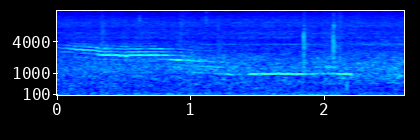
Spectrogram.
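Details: Two male cats named Siamlock and Naomi quarrel far off, late afternoon, February 16, 2018; one long yowl begins high and glides slowly down over two and a half seconds, thin and distant against low outdoor rumble and a couple of soft taps.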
